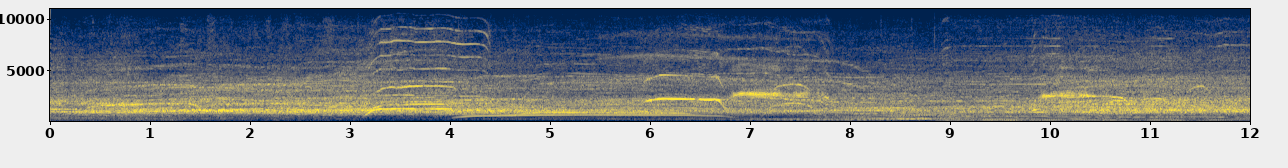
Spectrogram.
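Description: Concert audience cheering and screaming, with several long high whoops held for a second or more. Low sustained keyboard notes fade away early and come back strongly about nine seconds in.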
